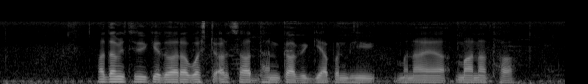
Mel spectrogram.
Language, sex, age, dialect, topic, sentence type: Hindi, male, 18-24, Awadhi Bundeli, banking, statement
